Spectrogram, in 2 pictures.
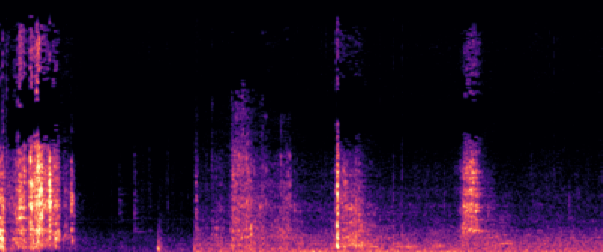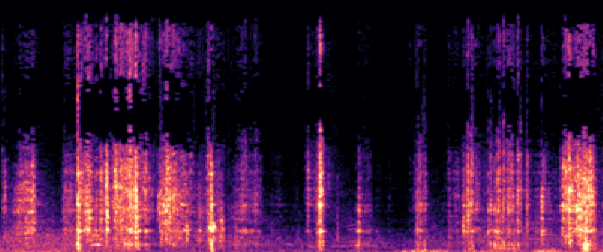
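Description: Two shovels digging into soil: a run of irregular scrapes and crunches as the blades cut and lift dirt. A brief burst of noise comes at the very start, before the digging.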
